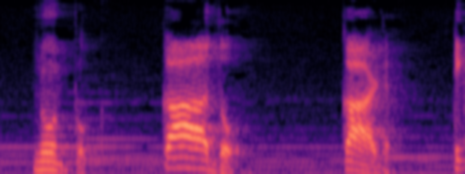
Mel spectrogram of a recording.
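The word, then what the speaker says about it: カード: तो यहां पे देख रहे हो मेरी जब मैं बोल रहा हूं का दो। यानी कि मैं यहां पर एक्सटेंड करके बोल रहा हूं। सिर्फ और सिर्फ का दो। ऐसे नहीं बोल रहा। का दो।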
